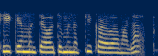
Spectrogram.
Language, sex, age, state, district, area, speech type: Marathi, female, 18-30, Maharashtra, Thane, urban, conversation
